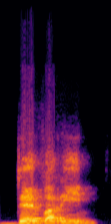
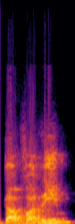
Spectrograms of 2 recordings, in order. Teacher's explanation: davarim no but you will say devarim you reduce the ah into a short vowel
